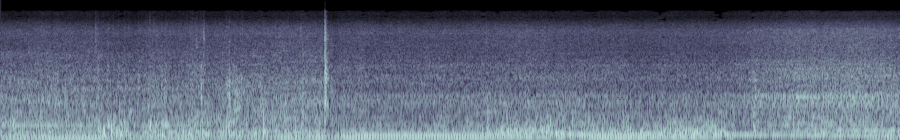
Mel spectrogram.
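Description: Off-road Jeep's engine running as the vehicle works through deep snow, its engine speed stepping up a little about a second and a half in and wavering slightly after. A single sharp click sounds just before the change.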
